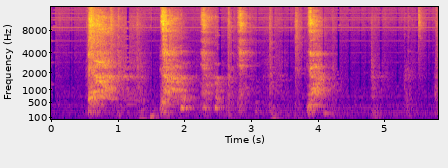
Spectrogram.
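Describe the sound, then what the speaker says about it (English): Several harsh coughs burst out in a cluster, followed by a string of smaller throaty hacks, close and loud. "Don't cough over food."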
